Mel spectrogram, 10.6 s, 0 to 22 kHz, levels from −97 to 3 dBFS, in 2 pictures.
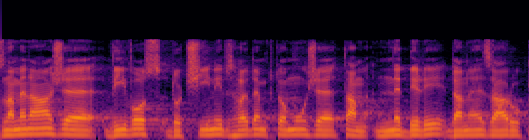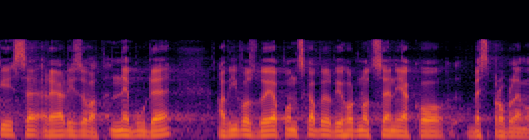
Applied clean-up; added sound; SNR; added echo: none; none; none; none.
